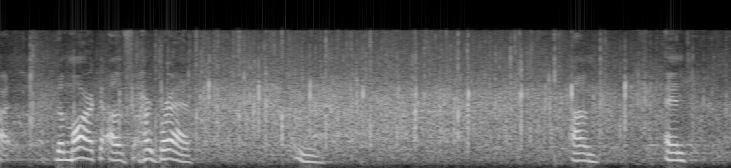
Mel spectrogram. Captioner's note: applause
